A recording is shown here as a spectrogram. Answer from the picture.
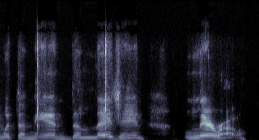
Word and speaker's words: Larro: So I am with the man, the legend, Larro. That's ain't right. You said it right. Larro.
